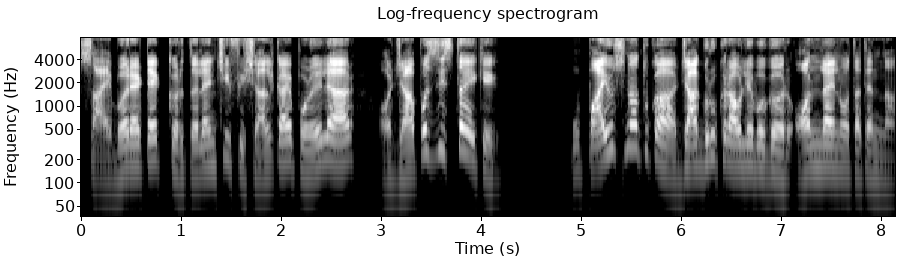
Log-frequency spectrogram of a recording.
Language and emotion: Goan Konkani, surprised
